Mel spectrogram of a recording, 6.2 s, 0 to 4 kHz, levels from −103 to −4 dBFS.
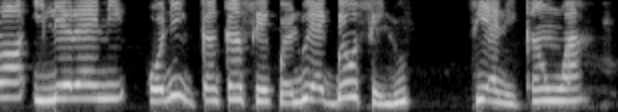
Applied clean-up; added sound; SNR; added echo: none; none; none; none.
